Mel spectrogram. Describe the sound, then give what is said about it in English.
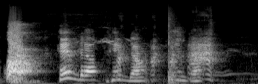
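A dog barks and yowls in reaction to someone saying the word "horse": a sharp opening bark followed by a run of loud, howling, whine-edged vocalizations in three bursts over a couple of seconds. “He got kicked by a horse when he was a puppy.”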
